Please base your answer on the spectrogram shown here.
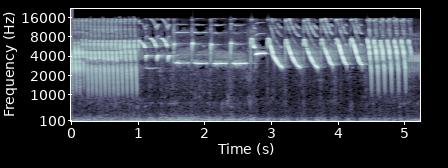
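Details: Special-cengkok canary pancingan, a tutoring song for young canaries: fast buzzy trill, then thin steady whistles and chirps, followed by a string of loud downslurred notes and a quick closing rattle.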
